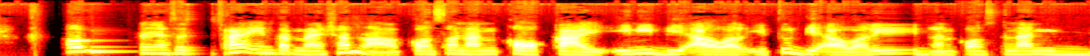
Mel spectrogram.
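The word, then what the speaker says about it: ก ไก่: Tapi kalau kita tulis romanisasi di Indonesia G, pasti kalian bacanya adalah gogai gitu. Padahal secara internasional bunyi pronounce-nya adalah ke. Makanya diterjemahkan, diromanisasikan di kita kokai, seperti itu.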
